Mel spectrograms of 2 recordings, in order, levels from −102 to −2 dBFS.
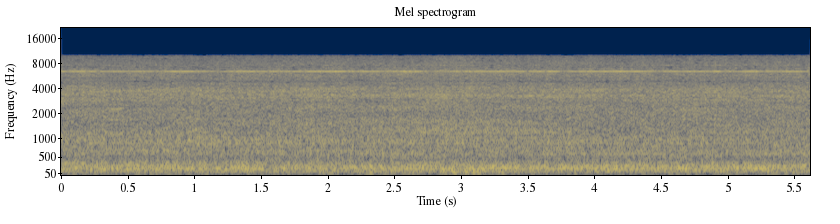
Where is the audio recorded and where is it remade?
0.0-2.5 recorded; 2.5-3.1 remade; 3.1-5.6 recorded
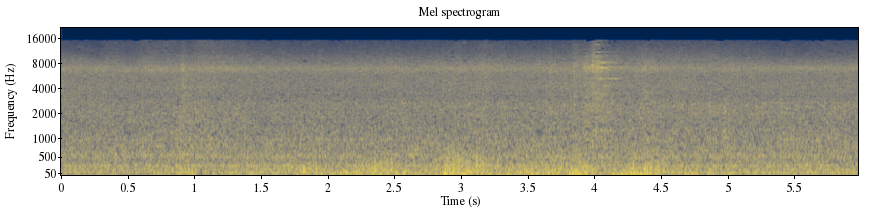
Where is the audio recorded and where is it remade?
0.0-6.0 recorded

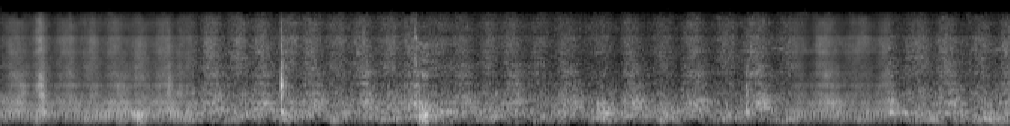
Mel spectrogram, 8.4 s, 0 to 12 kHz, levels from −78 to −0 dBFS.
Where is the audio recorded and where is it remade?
0.0-1.6 remade; 1.6-6.6 recorded; 6.6-7.4 remade; 7.4-8.4 recorded

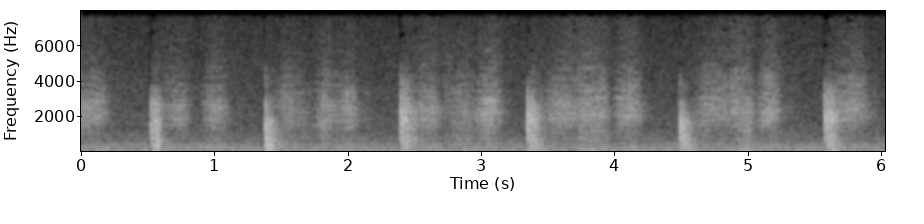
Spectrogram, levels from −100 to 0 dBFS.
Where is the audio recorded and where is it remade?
0.0-0.6 remade; 0.6-6.0 recorded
